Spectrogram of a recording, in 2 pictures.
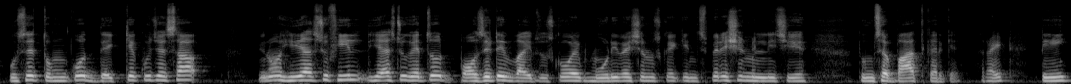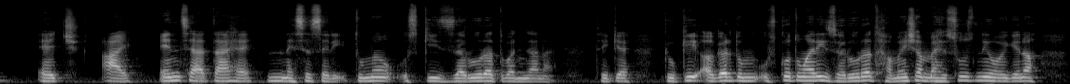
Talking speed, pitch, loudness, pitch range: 165 wpm, 160 Hz, -25 LUFS, 150-180 Hz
